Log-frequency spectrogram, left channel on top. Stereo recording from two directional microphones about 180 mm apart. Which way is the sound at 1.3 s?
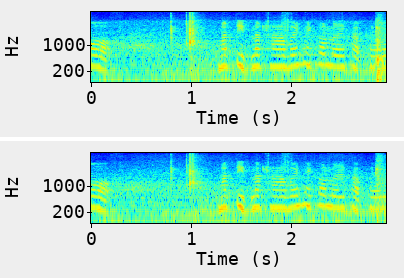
20° left (ahead or behind).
